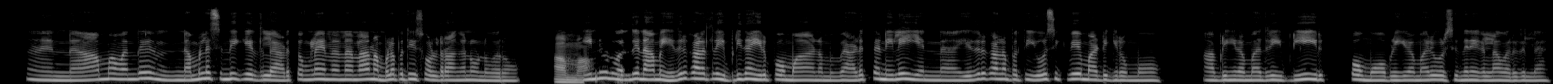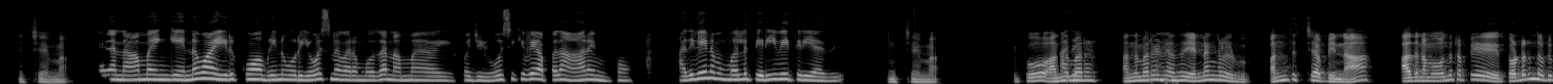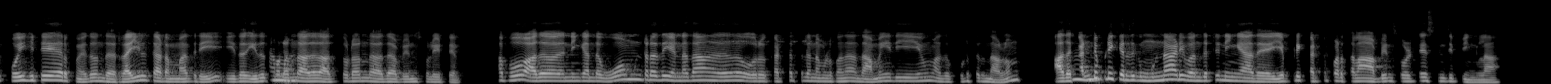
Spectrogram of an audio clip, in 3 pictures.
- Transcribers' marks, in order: other background noise; horn
- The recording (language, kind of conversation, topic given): Tamil, podcast, தியானத்தின் போது வரும் எதிர்மறை எண்ணங்களை நீங்கள் எப்படிக் கையாள்கிறீர்கள்?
